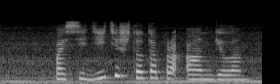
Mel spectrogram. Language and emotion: Russian, neutral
